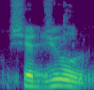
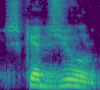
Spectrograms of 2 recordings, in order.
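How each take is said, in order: First: It is said the British way, 'shed-yool'. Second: It is said the American way, 'sked-jool'.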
